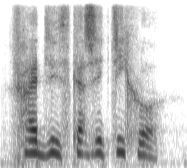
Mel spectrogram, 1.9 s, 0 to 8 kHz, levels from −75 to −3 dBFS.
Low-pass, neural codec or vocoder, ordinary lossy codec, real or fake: 7.2 kHz; codec, 16 kHz in and 24 kHz out, 0.6 kbps, FocalCodec, streaming, 2048 codes; none; fake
